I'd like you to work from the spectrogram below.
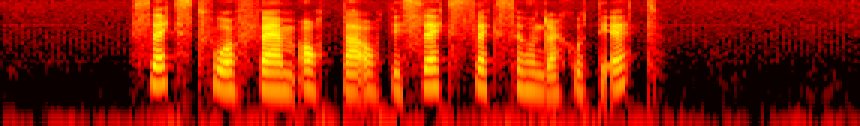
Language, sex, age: Swedish, female, 21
